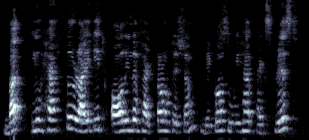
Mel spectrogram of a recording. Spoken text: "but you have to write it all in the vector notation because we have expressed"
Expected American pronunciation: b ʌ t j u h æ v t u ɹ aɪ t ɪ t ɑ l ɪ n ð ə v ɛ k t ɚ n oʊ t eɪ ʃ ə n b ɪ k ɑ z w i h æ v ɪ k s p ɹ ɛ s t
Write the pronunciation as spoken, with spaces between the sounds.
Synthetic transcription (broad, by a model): b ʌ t j u h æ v t u ɹ aɪ t ɪ t ɑ l ɪ n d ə f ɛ k t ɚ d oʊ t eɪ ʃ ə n b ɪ k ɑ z w i h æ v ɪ k s p ɹ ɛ s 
